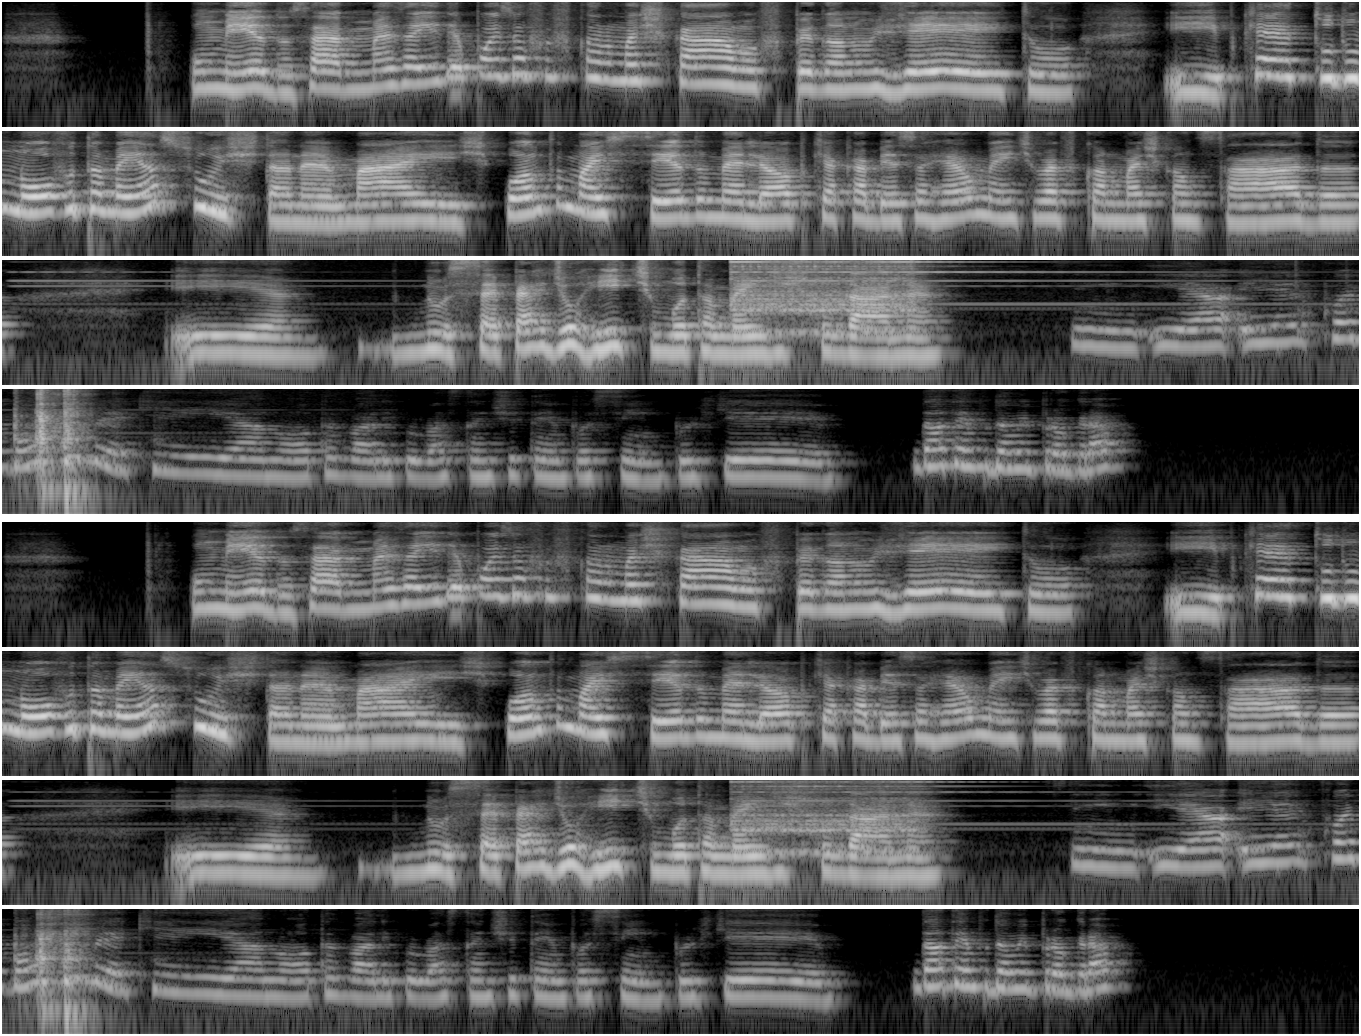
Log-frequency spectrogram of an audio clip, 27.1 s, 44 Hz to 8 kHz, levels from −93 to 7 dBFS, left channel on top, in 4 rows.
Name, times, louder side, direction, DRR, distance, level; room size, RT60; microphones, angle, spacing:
voice 1, 0.9-13.6 14.4-15.2 15.5-18.3, left 2 dB, 35° left, 1.1 m, -21 dB
voice 2, 8.3-9.0 18.9-24.5 24.9-25.9, right 2 dB, 45° right, 1.7 m, -31 dB
Telephone, 13.6-14.1 17.2-19.1 20.0-20.8, left 7 dB, 70° left, 1.8 m, -26 dB
16.0 x 9.9 x 2.6 m
head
